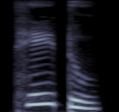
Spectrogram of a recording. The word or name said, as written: ಥೇಟು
